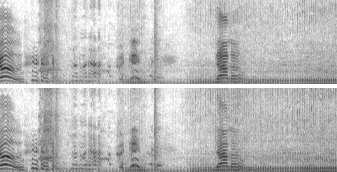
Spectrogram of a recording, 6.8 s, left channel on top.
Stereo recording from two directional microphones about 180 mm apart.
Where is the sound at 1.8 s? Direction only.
35° right (ahead or behind).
